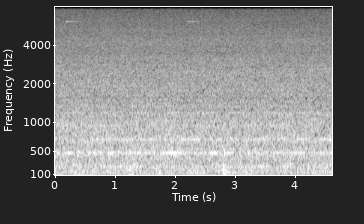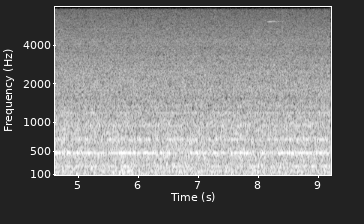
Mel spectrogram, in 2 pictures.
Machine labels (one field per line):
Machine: fan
